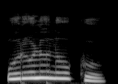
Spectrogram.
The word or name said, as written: ಉರುಳುನೂಕು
